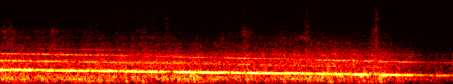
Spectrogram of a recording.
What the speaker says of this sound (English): Those are the sirens in Bahrain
